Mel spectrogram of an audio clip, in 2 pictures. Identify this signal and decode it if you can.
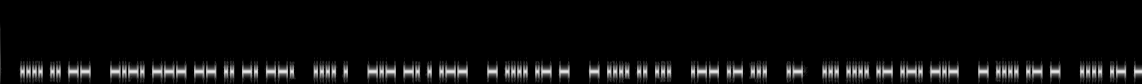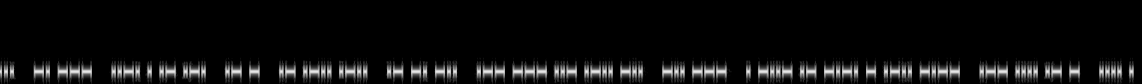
Morse code, heard as a keyed tone, about 40 wpm, 600 Hz. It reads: HIM COMING HE KNEW THAT THIS WAS A SHARK THAT HAD NO FEAR AT ALL AND WOULD DO EXACTLY WHAT HE
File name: the old man and the sea 2 40wpm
